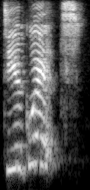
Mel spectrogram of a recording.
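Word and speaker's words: Dia dhuit: when i greet my irish-speaking friends i say diaguit and then to me they respond diaz miraguit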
